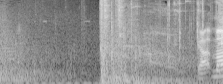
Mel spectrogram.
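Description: A rifle fires a single loud, booming shot.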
